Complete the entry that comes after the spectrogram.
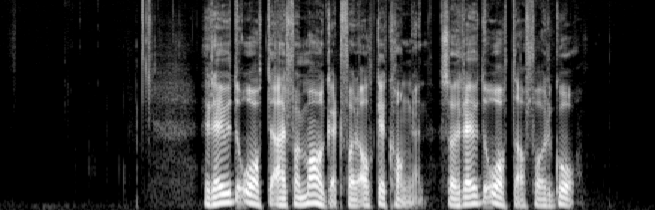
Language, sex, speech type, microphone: Norwegian, male, read, Shure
